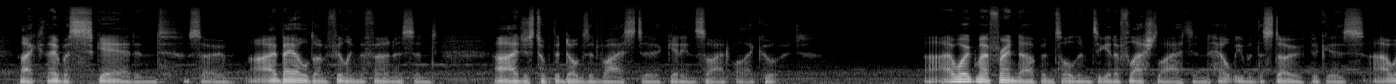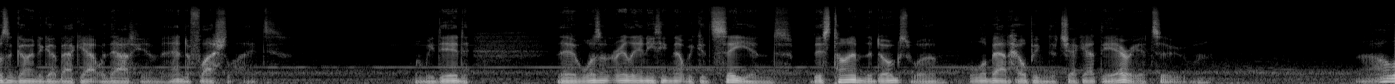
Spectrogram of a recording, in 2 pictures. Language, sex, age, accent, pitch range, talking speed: English, male, 40-59, Australian, 70-85 Hz, 180 wpm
